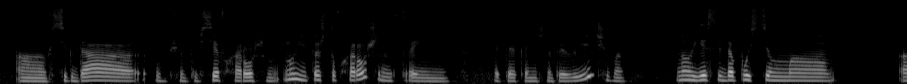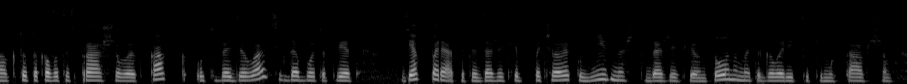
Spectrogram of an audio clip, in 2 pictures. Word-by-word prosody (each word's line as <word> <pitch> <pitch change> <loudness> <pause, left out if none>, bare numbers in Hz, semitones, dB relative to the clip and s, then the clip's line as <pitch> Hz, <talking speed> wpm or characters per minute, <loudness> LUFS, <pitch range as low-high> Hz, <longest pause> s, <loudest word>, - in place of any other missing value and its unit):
а, 150 -2 -1
всегда, 175 -1 +1 0.2
в - - -8
общем-то, 155 +1 -12
все 190 +6 +1
в - - -17
хорошем 165 -1 0
ну, 235 +3 +3
не 220 -5 +2
то - - +2
что - - -7
в - - -21
хорошем 200 - +1
настроении, 150 -3 -5 0.4
это - - -4
я, - - -5
конечно, 150 0 -7
преувеличиваю. 165 - -1 0.5
Но 205 0 +4
если, 200 0 +5
допустим, 195 -2 +3
а, 175 -1 -1 0.7
а, 175 -2 -1
кто-то 190 0 0
кого-то 185 0 +3
спрашивает: 175 -3 +1
"Как 240 +2 +2 0.3
у 185 - -3
тебя 185 -1 -1
дела?" 190 - +2
Всегда 195 -2 +1
будет 185 0 -3
ответ: 175 -2 +1 0.4
"Я 225 +3 +6
в - - -31
порядке". 195 -7 0
То 165 - -3
есть 160 - -3
даже 175 0 +2
если 175 +1 -5
по 190 - -1
человеку 195 -1 +2
видно, 200 +3 -1
что 160 - -16
даже 165 0 0
если 155 0 -2
он 150 -1 -3
тоном 210 +4 +2
это 180 - -5
говорит 170 -1 +1
таким 160 0 -10
уставшим, 160 0 -7
180 Hz, 170 wpm, -35 LUFS, 165-195 Hz, 0.7 s, Я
